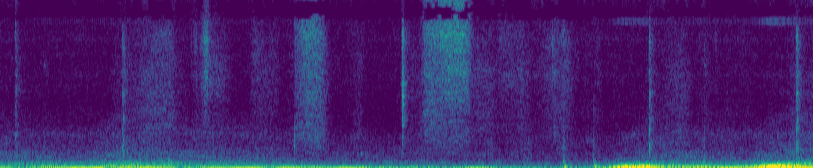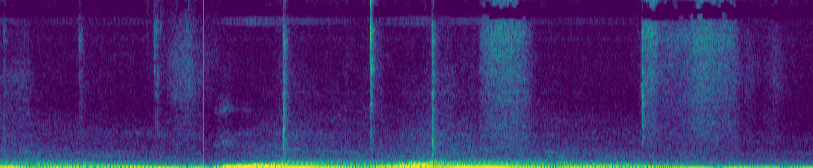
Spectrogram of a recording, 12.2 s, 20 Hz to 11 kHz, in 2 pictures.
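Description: A 2023-2024 Mercedes-Benz GLC Coupe diesel engine in sport mode rumbles at idle, then revs up sharply three or four times in deep, throaty bursts, close by and loud.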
